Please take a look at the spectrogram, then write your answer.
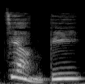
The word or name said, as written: jiang4di1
